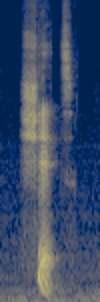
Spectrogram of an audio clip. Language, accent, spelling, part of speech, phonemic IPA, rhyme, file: English, UK, shit, noun / adjective / verb / interjection, /ʃɪt/, -ɪt, En-uk-shit.ogg
- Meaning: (noun) 1. Usually solid excretory product evacuated from the bowels; feces 2. The act of shitting 3. Rubbish; worthless matter 4. Stuff, things 5. (the shit) The best of its kind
